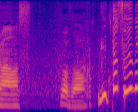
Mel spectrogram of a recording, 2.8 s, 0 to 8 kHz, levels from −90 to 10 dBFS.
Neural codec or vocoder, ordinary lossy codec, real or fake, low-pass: none; none; real; none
